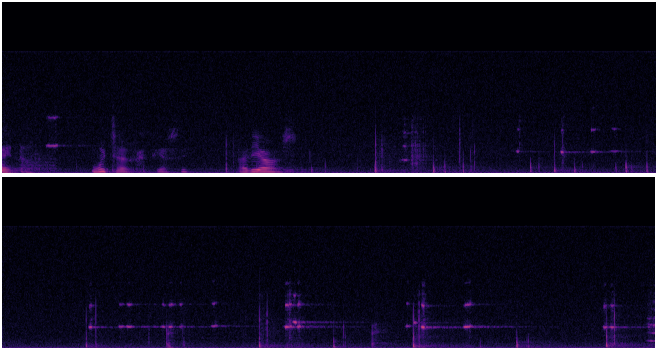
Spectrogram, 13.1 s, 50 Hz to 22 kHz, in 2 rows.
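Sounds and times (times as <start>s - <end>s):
boot squeaking: 0.4s - 0.8s, 3.1s - 6.7s, 7.3s - 13.0s
slow footsteps: 2.1s - 13.0s.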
